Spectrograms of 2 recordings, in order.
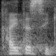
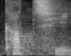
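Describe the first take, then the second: First: It is said in a colloquial regional form. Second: It is said in the standard form. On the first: Casual speech among friends. The speaker calls it wrong. "এইভাবে অশিক্ষিতর মতো আপনি বাংলা বলেন" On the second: Proper speech for formal settings. The speaker calls it right. "You should say"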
